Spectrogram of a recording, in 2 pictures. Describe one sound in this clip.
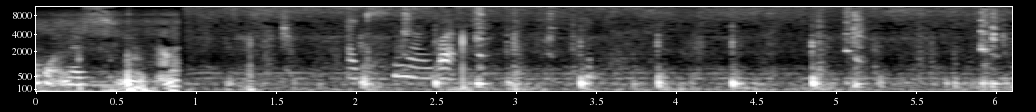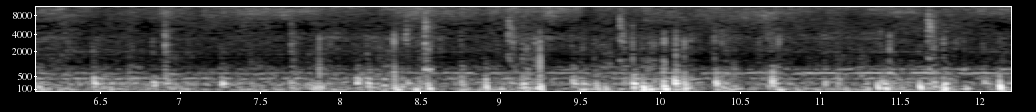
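Footsteps thud on a treadmill belt.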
